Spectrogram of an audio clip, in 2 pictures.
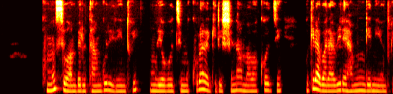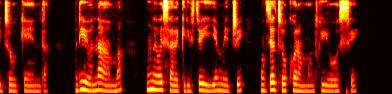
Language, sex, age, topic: Rundi, female, 25-35, education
